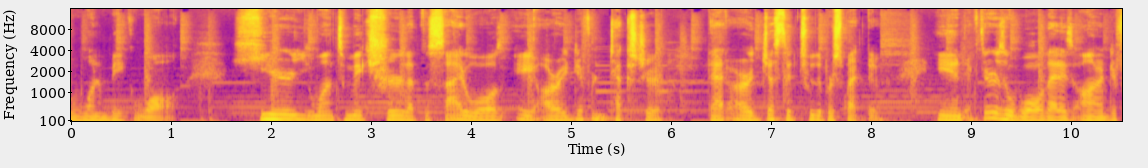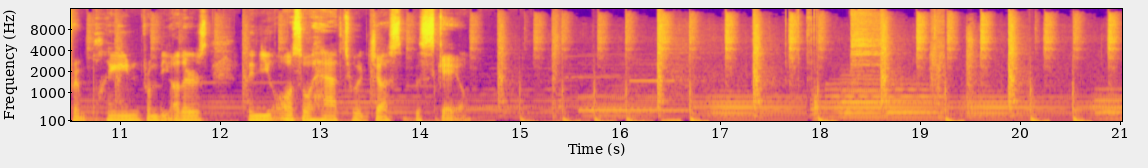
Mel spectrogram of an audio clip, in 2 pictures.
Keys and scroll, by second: 0.8-6.6 typing, 7.0 ctrl+t, 7.1 Escape, 7.4 ctrl+t, 7.8 ctrl+d, 7.9-9.3 typing, 10.3 ctrl+t, 10.8 ctrl+j, 11.0 ctrl+t, 11.5 w, 12.3 v, 12.9 ctrl+t, 13.3 ctrl+d, 13.6 w, 13.8 v, 17.7-19.5 typing, 19.6 ctrl+d, 19.7 ctrl+d, 20.6-21.0 typing.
